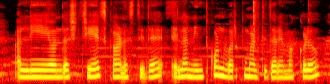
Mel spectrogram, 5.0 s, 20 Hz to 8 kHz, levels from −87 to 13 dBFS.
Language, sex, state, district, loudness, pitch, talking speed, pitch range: Kannada, female, Karnataka, Bangalore, -14 LUFS, 200 Hz, 110 wpm, 195-220 Hz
